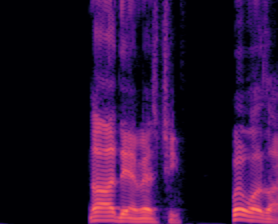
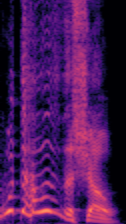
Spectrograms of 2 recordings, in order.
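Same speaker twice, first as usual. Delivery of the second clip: mock disbelief; 11 semitones higher than usual. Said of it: "I'm like".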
